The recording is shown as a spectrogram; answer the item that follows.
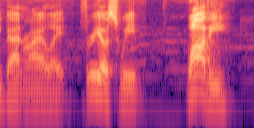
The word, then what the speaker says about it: Wahvey: Wahvey, pronounced correctly.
